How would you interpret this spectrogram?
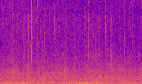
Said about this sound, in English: The subtle sound of raindrops hitting on the roof just makes everything better.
